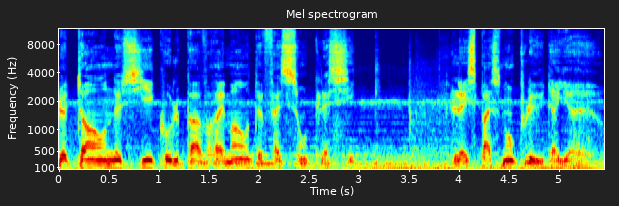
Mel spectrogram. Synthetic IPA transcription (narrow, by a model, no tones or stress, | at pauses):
lət̪ɑ̃nəsiekulpavʁɛmɑ̃d̪əfasɔ̰̃klasik | lɛspasnɔ̃plyd̪a̰jœ̰ːʁ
